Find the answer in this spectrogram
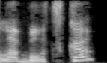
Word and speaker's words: Labucka: a dot j or dot j dot labuka am i pronouncing your last name correctly in my language it's uh la botska oh okay and you'll know her when you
